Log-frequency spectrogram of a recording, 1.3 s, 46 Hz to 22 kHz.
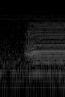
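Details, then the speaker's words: KANE 425 flue gas analyser switched on with probe in fresh air, start of fresh air purge countdown; quiet, then the small sampling pump hums up in half a second and settles into a steady even tone, a normal pump start. "You can hear the pump start. It starts its countdown, briefly flashes up the battery status, the fuel and also the pressure units, and it continues its countdown."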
